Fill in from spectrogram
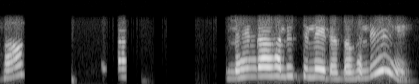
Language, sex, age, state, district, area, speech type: Odia, female, 45-60, Odisha, Puri, urban, conversation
